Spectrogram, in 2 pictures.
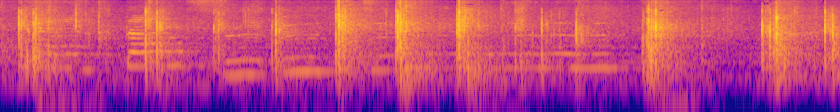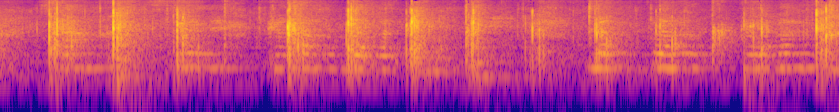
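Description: Ankle boots stomping and tapping on a wooden stage floor, about three strikes a second, as dancers step and jump, with women's voices singing over the footfalls.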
